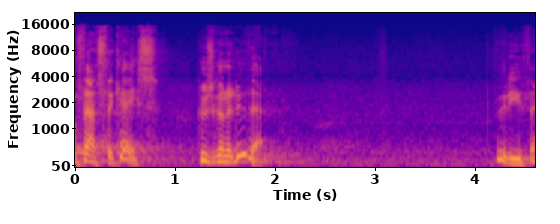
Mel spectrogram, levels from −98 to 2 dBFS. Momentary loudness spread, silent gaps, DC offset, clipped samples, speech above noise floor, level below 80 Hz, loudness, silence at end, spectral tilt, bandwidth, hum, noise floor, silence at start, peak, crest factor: 19 LU; none; under 0.1%; under 0.1%; 28 dB; -68 dBFS; -28 LUFS; 0 s; -5.5 dB/octave; 16 kHz; none; -55 dBFS; 0 s; -12 dBFS; 18 dB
